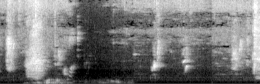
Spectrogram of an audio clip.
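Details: Yellow-rumped cacique song: a varied run of short, loud, buzzy and whistled notes with harsh bursts, some phrases dropping in pitch, separated by brief pauses; low rumbling murmurs sound early on.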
